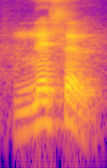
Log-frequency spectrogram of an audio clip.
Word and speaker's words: nestle: NESTLE नेसल, नेसल माने प्यार से चिपकाना, नेसल माने प्यार से चिपकाना। अब जहाँ आर साइलेंट होगा उसके बारे में आपको बताना जा रहा हूँ, कहाँ कहाँ साइलेंट होगा।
